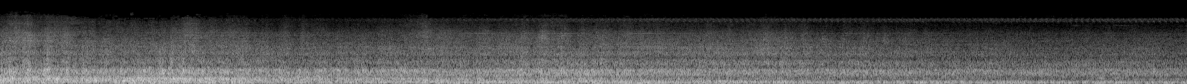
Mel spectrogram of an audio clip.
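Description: Freight train autorack cars rolling past on the rails, steel wheels rumbling and clicking. The sound fades steadily as the end of the train moves away.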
